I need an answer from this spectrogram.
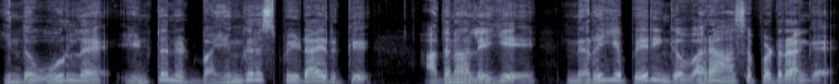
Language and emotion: Tamil, surprised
